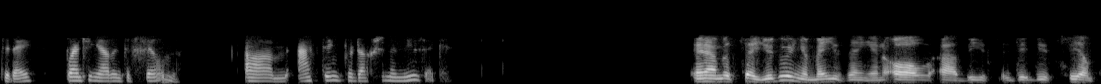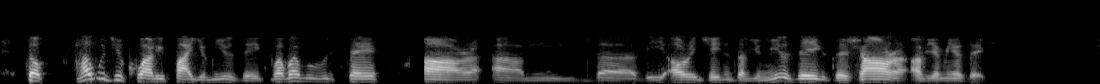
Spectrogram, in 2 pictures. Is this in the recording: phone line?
yes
